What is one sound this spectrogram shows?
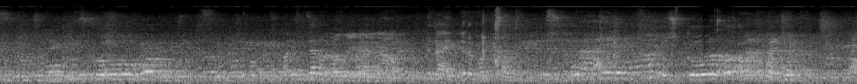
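A man talks nearby in a low voice.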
